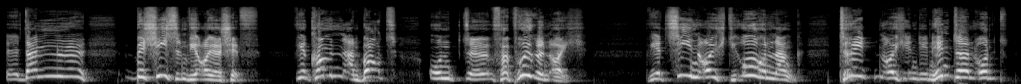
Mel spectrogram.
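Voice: high-pitched, sing-song, unhurried, pushed and bright, pitched above the performer's own voice, full character voice. A storyteller voicing a blustering but nervous male pirate captain who stammers with fillers, in a storybook reading. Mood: flustered. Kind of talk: storybook read-aloud.

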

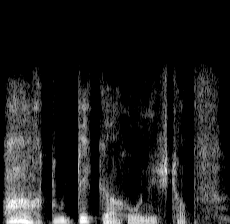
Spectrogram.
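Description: A man's voice: sits low, very animated, normal speed, slightly rough, dry recording, dull audio, heavily acted. A man voicing a timid male teddy bear who would rather stay home and tends to whine. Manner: hesitant, whiny.

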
